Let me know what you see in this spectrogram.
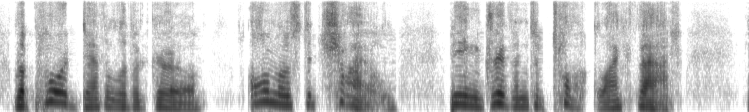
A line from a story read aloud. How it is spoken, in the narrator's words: he exclaimed in horror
